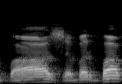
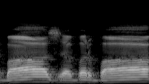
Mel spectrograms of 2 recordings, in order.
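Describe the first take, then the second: First: The final vowel is kept short. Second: The final vowel is drawn out long. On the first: The speaker calls it right. "बा ज़बर बा पढ़ा जाएगा" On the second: The speaker calls it wrong. "तो ये लंबा हो गया"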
